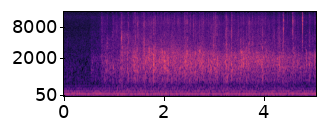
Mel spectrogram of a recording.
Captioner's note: audience claps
